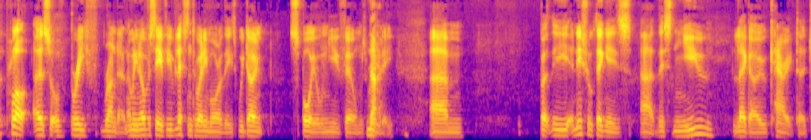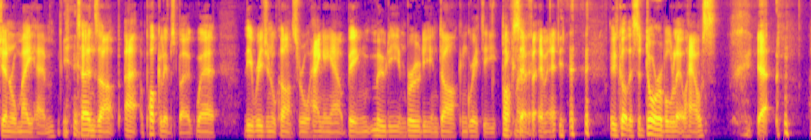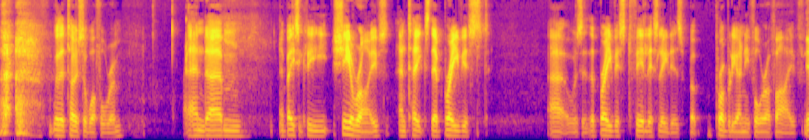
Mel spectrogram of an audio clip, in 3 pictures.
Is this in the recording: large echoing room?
no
